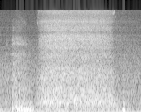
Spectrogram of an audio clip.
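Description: A Quran reciter drawing a long breath in close to the microphone: a short sniff, then about a second of steady intake, with a small click near the end.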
